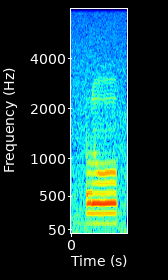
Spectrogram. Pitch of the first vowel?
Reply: high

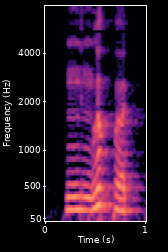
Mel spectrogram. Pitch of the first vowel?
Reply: low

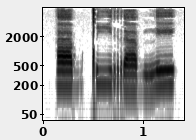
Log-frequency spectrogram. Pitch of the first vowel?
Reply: low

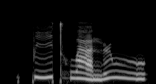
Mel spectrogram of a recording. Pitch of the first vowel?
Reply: rising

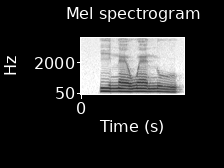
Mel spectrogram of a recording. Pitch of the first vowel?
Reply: low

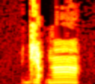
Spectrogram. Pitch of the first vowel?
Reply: high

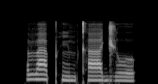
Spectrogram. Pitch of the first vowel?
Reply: high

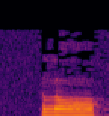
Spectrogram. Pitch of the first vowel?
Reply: low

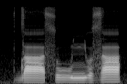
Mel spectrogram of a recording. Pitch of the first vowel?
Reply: low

